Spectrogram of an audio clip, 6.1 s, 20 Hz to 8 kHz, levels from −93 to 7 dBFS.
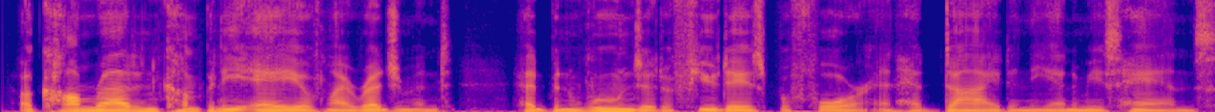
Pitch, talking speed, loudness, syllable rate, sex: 110 Hz, 215 wpm, -19 LUFS, 6.0 syllables/s, male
